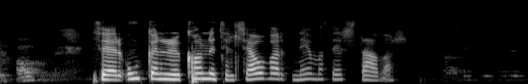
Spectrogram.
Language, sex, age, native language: Icelandic, female, 18-19, Icelandic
